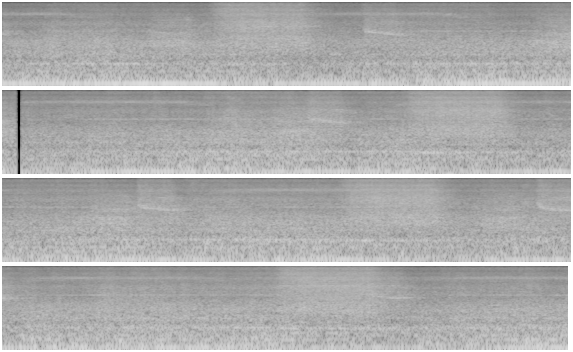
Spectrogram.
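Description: Thermoforming machinery running in a plastics plant: a steady, loud low hum, with a short burst of hissing air every six to ten seconds as the machine cycles.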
